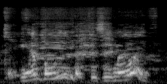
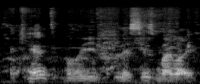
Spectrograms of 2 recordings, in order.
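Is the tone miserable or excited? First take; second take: excited; miserable. First: It sounds excited and grateful. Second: It sounds miserable and weary.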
